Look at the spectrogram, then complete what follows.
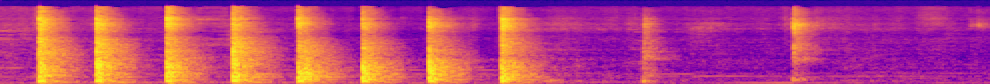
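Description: Knocking on linoleum being laid over a floor: eight evenly spaced blows, about two and a half a second, then two lighter ones a second apart.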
